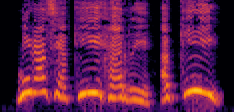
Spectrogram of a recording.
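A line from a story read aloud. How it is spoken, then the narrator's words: Shrieking. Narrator (Spanish): chilló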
